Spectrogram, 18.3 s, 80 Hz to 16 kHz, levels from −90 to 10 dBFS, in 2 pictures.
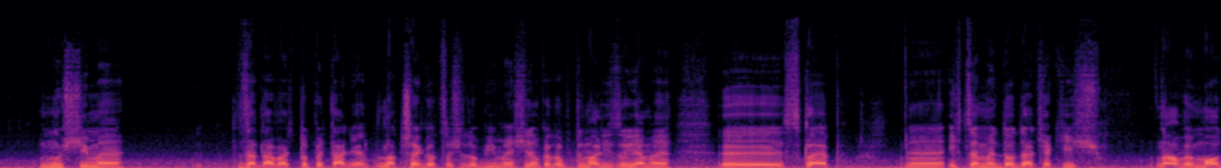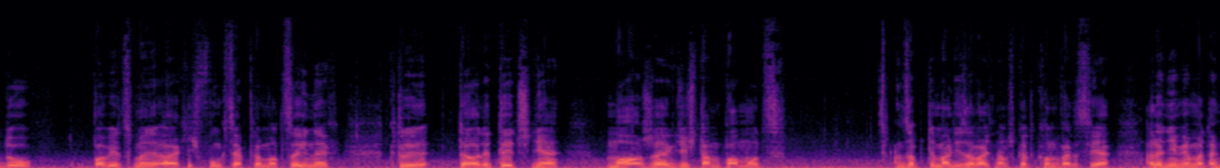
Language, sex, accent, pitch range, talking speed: Polish, male, native, 115-150 Hz, 130 wpm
